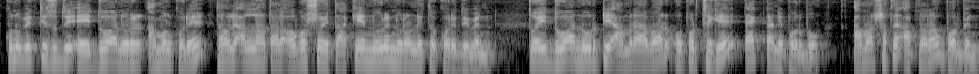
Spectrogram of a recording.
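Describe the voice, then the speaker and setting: Using a slightly high voice with a dark tone, a man conducts a recitation lesson. He separates words into syllables and prolongs the phrases while listeners repeat after him.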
